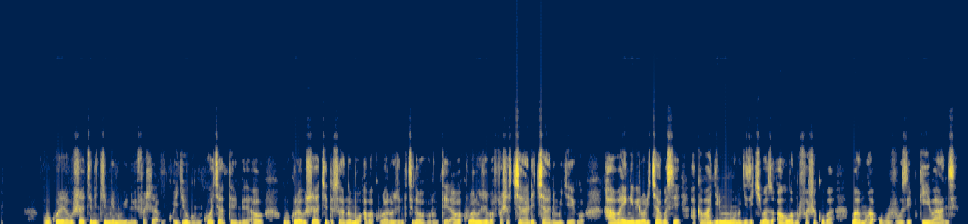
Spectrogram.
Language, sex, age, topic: Kinyarwanda, male, 18-24, health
